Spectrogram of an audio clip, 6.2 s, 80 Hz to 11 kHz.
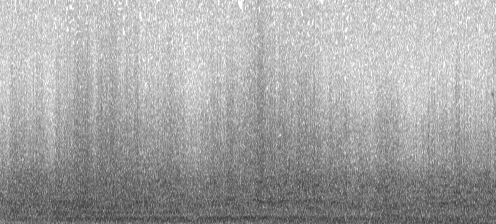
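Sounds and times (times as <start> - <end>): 
turbine engines of a jet squadron flying overhead hidden in low cloud: 0.0 - 6.2.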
